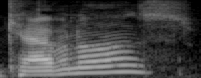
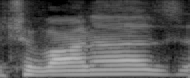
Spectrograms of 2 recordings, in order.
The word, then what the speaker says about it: Chavanas: So all of the Kavanaughs, or the Chavanas, is how I've heard it pronounced as well.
